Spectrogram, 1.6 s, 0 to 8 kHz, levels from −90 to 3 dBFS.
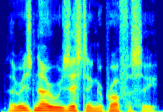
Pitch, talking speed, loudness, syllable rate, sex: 115 Hz, 220 wpm, -15 LUFS, 7.6 syllables/s, male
